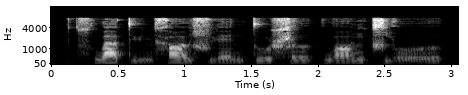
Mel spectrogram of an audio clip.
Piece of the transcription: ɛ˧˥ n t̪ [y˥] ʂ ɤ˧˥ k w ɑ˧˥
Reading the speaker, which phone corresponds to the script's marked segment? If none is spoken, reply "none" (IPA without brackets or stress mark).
u˥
